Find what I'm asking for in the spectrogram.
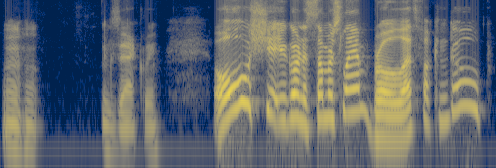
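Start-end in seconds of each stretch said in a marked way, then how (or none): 2.1-4.9 high, loud excited outburst. Real, not acted. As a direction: burst out in excitement. Excited reaction to news.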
